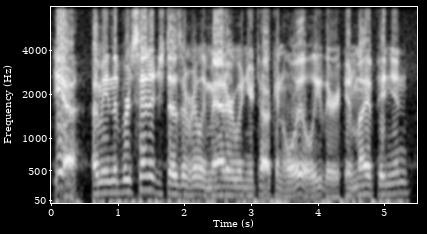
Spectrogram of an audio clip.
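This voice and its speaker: A man's voice: medium pitch, expressive, normal speed. A man chatting casually over CB radio, explaining his opinions at length in a rambling way. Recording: CB radio chatter with faint noise.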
